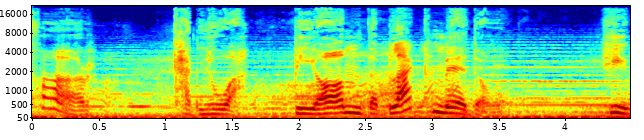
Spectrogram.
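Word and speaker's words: Caed Nua: Kadnua, beyond the Black Meadow. He will welcome the company. Cadnua. Alright. Definitely wouldn't have pronounced that cad, so thank you.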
